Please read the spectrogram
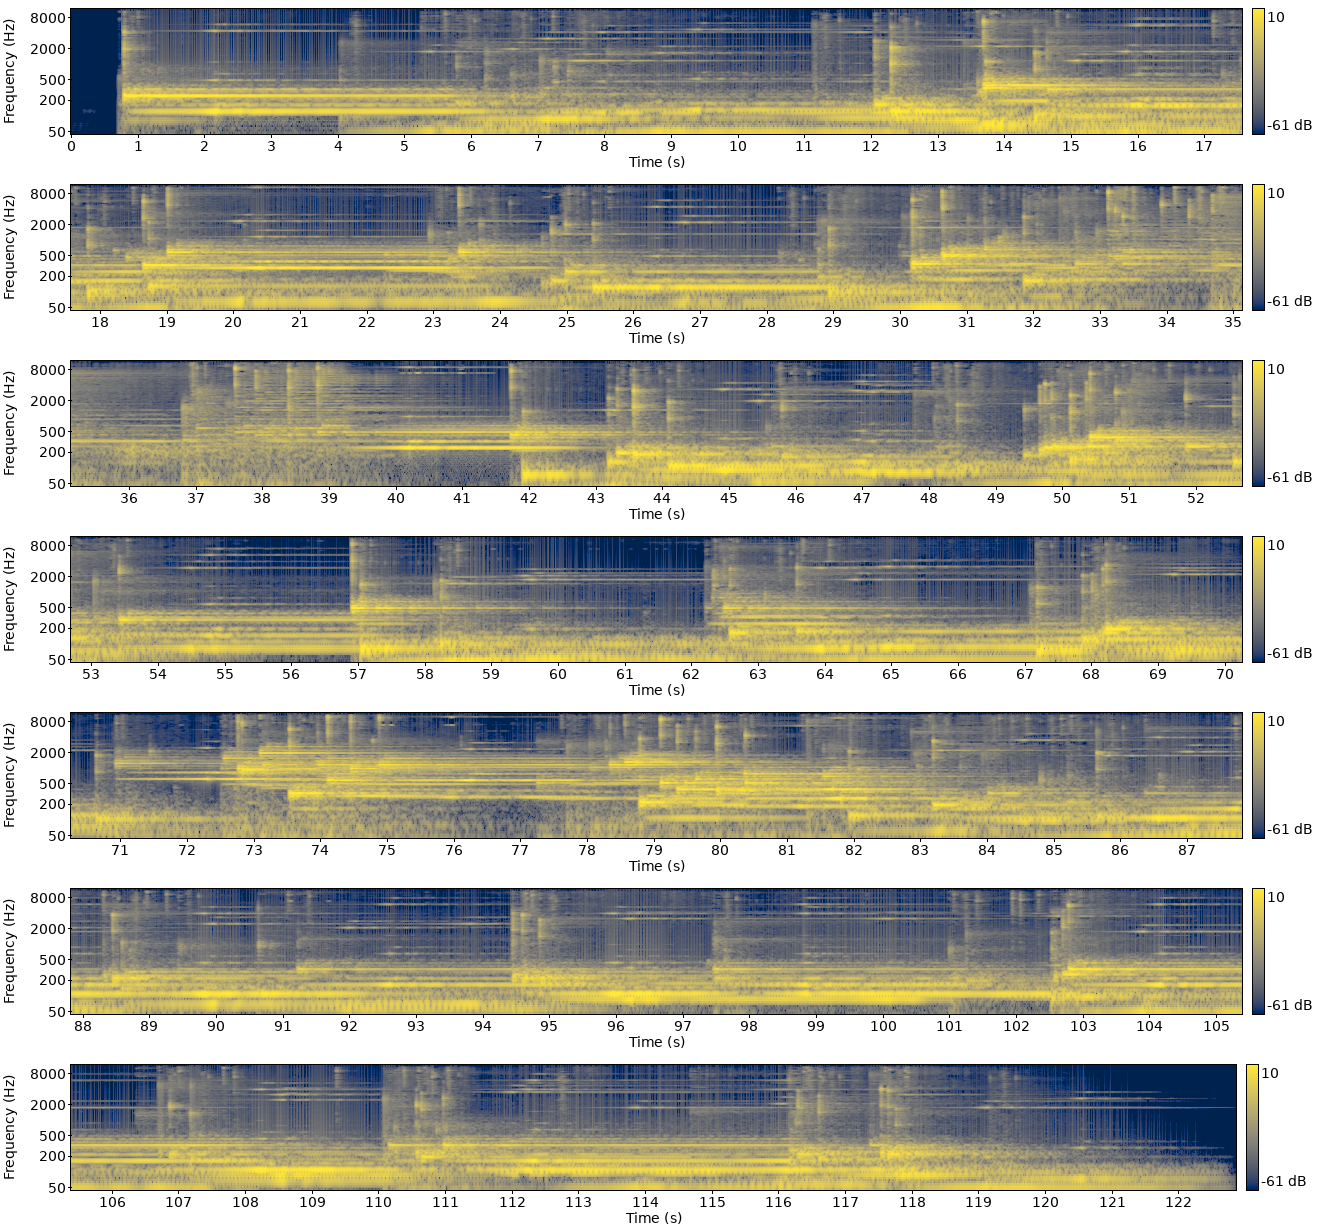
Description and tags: Short soundscapes generated in the percussion synthesizer Chromaphone, a physical modeling synthesizer, recorded live to disk.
